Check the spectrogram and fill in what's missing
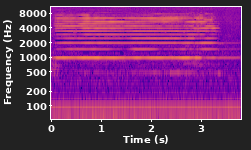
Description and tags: Tenor Nyla B5
A bowed banjo from my "Not so exotic instruments" sample pack. It's BORN to be used with your compositions, and with FL Studio. Use with care! Bowed with a violin bow. Makes me think of kitties with peppermint claws.
Use for background chords and drones.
